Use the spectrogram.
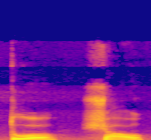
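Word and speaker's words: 多少: इसके बाद दूसरा वर्ड है DUOSHAO तुओ शाओ तुओ शाओ तुओ शाओ तुओ शाओ।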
